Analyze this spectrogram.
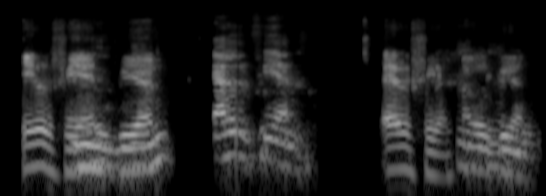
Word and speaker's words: vient: ভিয়েন, শেষের ইএনটি সাইলেন্ট। সকল ভার্বের ইল প্লুরাল থেকে শেষে যদি ইএনটি আসে সেটা সাইলেন্ট থাকবে, সেটা রেগুলার হোক ইররেগুলার হোক।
